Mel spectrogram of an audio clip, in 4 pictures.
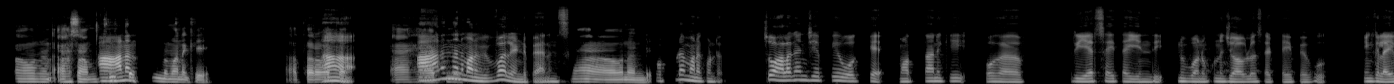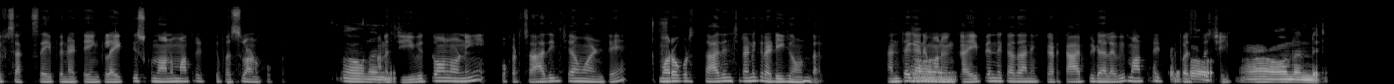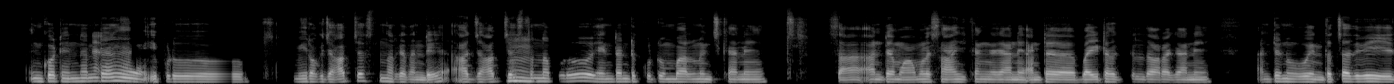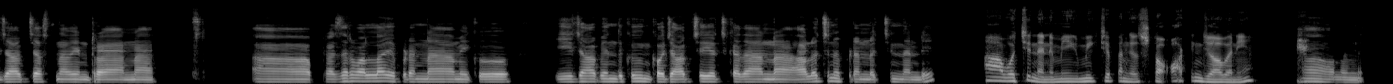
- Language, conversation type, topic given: Telugu, podcast, మీ పని మీ జీవితానికి ఎలాంటి అర్థం ఇస్తోంది?
- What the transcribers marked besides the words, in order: in English: "హ్యాపీనెస్"; in English: "పేరెంట్స్‌కి"; in English: "సో"; in English: "త్రీ ఇయర్స్"; in English: "జాబ్‌లో సెట్"; in English: "లైఫ్ సక్సెస్"; in English: "లైట్"; tapping; other background noise; in English: "రెడీగా"; lip smack; other noise; in English: "జాబ్"; in English: "జాబ్"; lip smack; in English: "జాబ్"; lip smack; in English: "ప్రెజర్"; in English: "జాబ్"; in English: "జాబ్"; in English: "స్టార్టింగ్ జాబ్"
